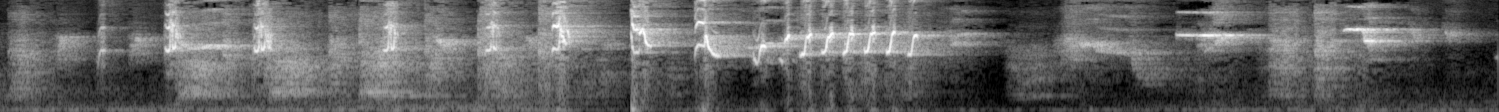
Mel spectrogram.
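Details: Tutor recording of an orange-spotted bulbul for training contest birds, singing persistently in dense bursts: high chirps and whistles, then a fast rattling trill of repeated notes, a pause, and sliding whistled phrases.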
